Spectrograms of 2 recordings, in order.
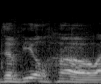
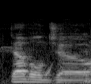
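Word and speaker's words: Deviljho: And I believe it is pronounced Devilho. I don't know why people call it Devil Joe. If you call it Devil Joe, I'm gonna slap you. It's got an H in it.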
